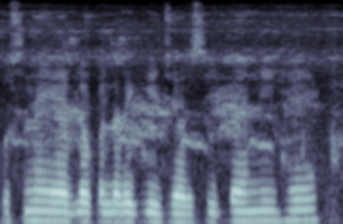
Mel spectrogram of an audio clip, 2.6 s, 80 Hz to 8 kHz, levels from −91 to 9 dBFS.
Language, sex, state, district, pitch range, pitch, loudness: Hindi, male, Uttar Pradesh, Saharanpur, 120-130 Hz, 125 Hz, -15 LUFS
